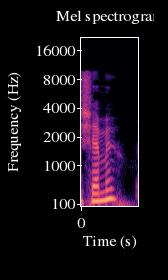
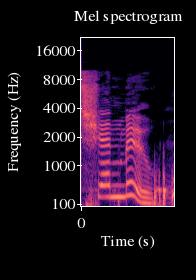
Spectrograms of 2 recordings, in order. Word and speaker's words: Shenmue: It's pronounced Shenmue.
